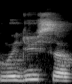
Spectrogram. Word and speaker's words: Maudus: Donc modus comme mode M-A-U-D.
